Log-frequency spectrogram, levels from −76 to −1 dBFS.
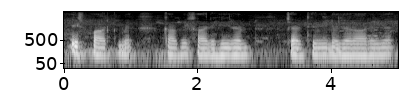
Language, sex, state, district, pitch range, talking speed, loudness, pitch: Hindi, male, Uttar Pradesh, Saharanpur, 115-120 Hz, 145 wpm, -21 LUFS, 120 Hz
